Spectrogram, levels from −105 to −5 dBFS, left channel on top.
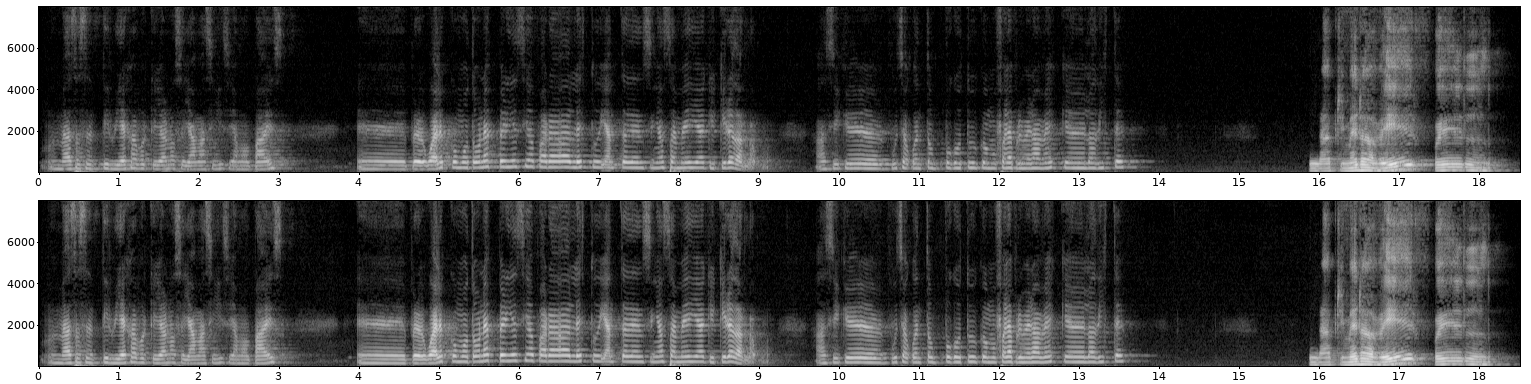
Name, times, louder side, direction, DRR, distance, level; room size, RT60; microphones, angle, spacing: voice 1, 0.1-3.1 4.0-9.1 9.7-13.6, right 3 dB, 90° right, 1.3 m, -34 dB
voice 2, 15.9-18.1, right 1 dB, 20° right, 1.4 m, -25 dB
28.5 x 19.0 x 9.6 m
head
